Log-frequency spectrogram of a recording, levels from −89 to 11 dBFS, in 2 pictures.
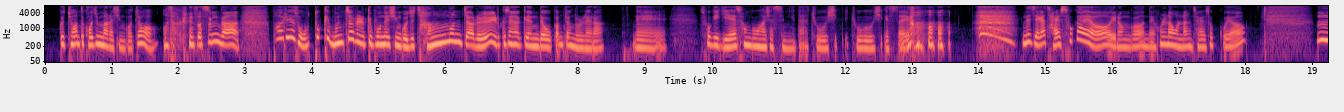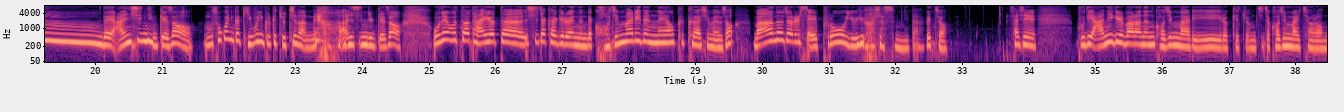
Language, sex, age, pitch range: Korean, female, 20-39, 195-275 Hz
